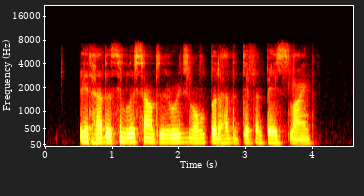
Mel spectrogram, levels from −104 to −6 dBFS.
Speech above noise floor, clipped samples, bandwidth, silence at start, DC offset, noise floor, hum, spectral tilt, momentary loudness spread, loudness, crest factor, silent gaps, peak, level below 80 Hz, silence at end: 64 dB; under 0.1%; 7.4 kHz; 0.55 s; under 0.1%; -84 dBFS; none; -7.5 dB/octave; 7 LU; -21 LUFS; 18 dB; none; -4 dBFS; -60 dBFS; 0.65 s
